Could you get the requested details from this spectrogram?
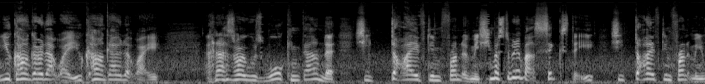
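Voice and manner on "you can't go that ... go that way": high-pitched mock yell of a fussy attendant; retold shouting. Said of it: "she was shouting at me".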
